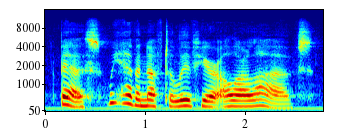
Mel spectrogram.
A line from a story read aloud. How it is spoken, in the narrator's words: said dreamily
